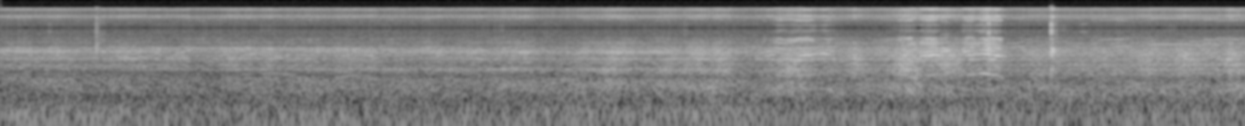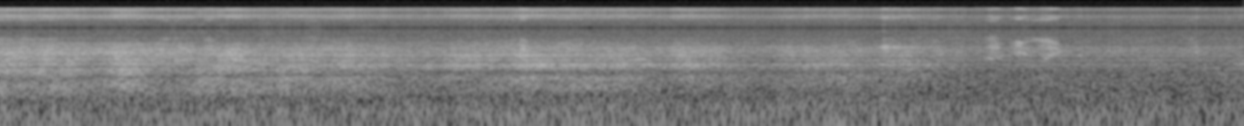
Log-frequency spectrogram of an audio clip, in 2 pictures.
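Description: Faint distant voices over a steady outdoor background, with a few short chirping sounds and a sharp tick about five to seven seconds in.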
